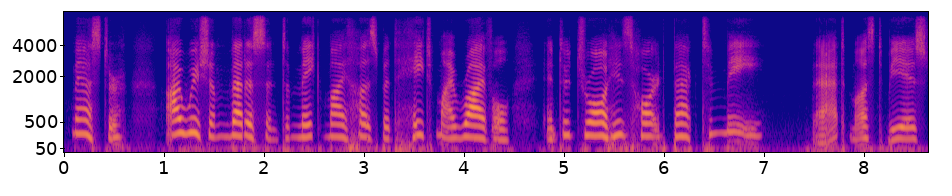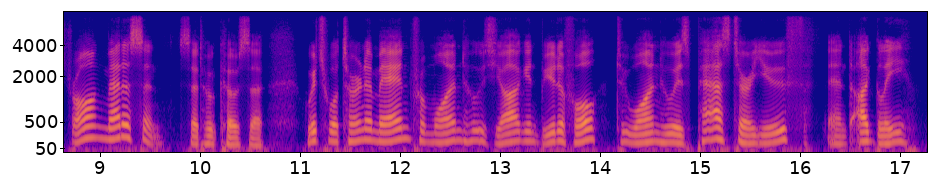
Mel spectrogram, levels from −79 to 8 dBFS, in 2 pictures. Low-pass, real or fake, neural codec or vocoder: 7.2 kHz; fake; codec, 24 kHz, 0.5 kbps, DualCodec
